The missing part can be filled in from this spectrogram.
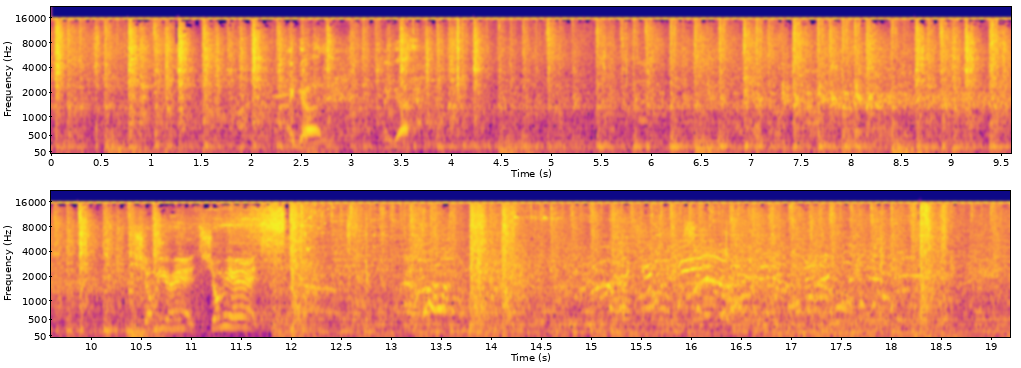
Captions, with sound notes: I got her. I got her. Hands! Let me see your hands. (gunshots, people screaming)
